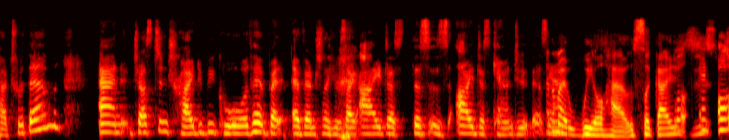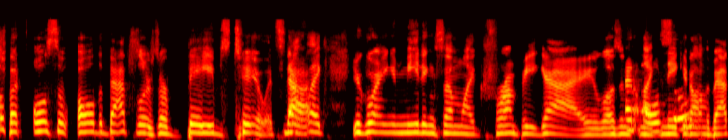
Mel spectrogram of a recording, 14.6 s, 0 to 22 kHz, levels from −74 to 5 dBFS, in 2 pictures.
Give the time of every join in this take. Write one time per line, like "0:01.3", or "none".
0:05.5
0:07.3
